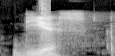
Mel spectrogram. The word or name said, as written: diez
